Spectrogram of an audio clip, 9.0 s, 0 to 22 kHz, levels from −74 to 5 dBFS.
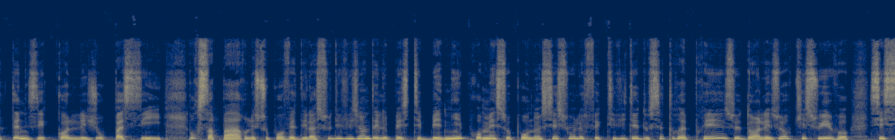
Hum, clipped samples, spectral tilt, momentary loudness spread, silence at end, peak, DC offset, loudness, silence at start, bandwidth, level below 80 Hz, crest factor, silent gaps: none; under 0.1%; -4.5 dB/octave; 7 LU; 0 s; -2 dBFS; under 0.1%; -17 LUFS; 0 s; 17 kHz; -50 dBFS; 14 dB; none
